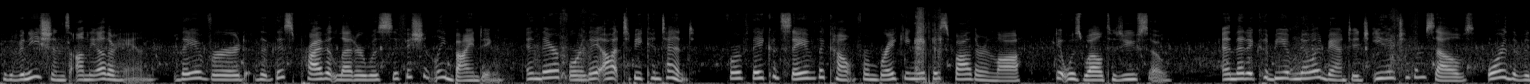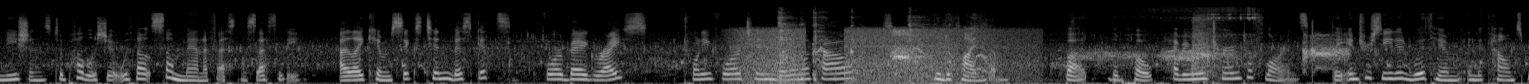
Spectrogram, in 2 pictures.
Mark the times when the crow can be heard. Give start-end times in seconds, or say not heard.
22.5-29.1.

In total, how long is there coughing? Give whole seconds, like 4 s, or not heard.
3 s.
